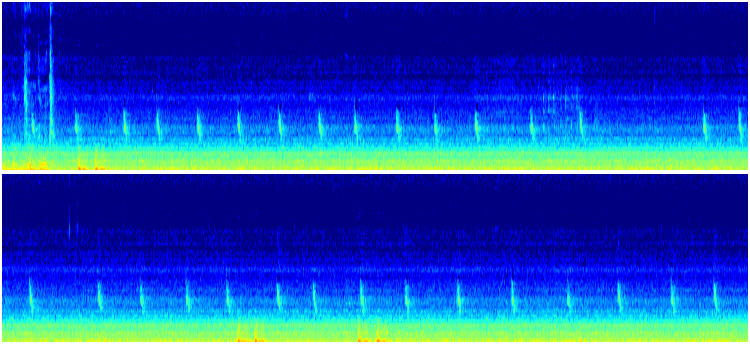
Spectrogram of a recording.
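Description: A steady, droning rumble of a simulated train rolling along rails, with a faint, evenly spaced clicking ticking over it and a few brief thumps.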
